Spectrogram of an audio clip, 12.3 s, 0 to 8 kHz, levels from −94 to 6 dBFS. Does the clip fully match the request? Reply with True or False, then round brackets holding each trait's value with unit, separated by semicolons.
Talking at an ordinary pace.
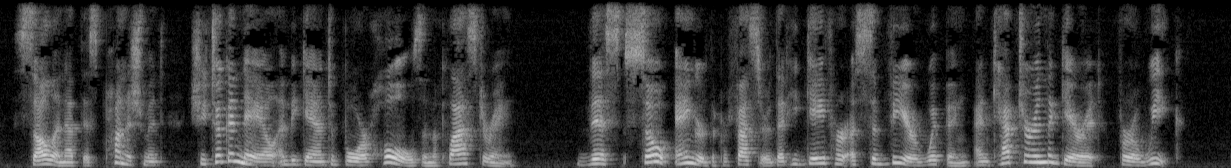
True (180 wpm)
